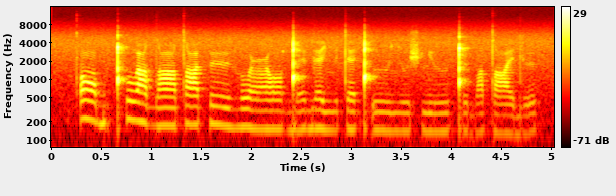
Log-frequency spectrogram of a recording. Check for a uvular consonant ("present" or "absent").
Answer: absent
